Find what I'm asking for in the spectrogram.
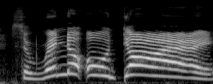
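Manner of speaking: loud, slow pirate threat; menacing pirate ultimatum, shouted; cried threat. Acted. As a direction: cry it high, stretching the last word. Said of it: "he cried".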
